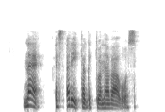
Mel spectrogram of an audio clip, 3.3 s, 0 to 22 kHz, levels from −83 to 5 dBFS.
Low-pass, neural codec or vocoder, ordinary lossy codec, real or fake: 7.2 kHz; none; MP3, 48 kbps; real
